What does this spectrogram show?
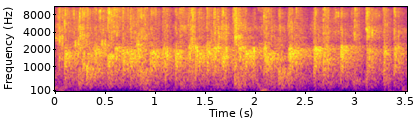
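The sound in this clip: An audience at a Middle East Center seminar on the Anfal campaign in northern Iraq applauds to welcome the speaker. The clapping is loud and sustained, from many hands, and thins slightly toward the end.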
